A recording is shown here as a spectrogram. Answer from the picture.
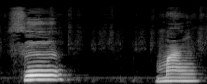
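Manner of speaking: সেমাঙাত drawn out very slowly, syllable by syllable, ending on ng-at; slow pronunciation. Shown as a demonstration. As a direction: spell out সেমাঙাত slowly as se-ma-ngat for the learner. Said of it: "উচ্চারণটা হবে সেমাঙাত".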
